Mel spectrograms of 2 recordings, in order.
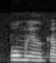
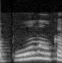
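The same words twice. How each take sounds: First: Помилка stressed on МИЛ; stress on second syllable. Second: Помилка stressed on ПО, pitched high; stress on first syllable. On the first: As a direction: lean on the middle syllable of помилка. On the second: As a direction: lean on the opening syllable of помилка. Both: Shown as a demonstration. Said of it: "може наголошуватися так".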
